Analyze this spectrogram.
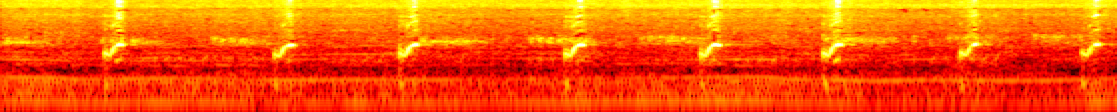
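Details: White-breasted waterhen used as a lure bird in Vĩnh Long, Vietnam: eight clipped rising notes repeated evenly about every seven tenths of a second, low mechanical hum beneath.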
